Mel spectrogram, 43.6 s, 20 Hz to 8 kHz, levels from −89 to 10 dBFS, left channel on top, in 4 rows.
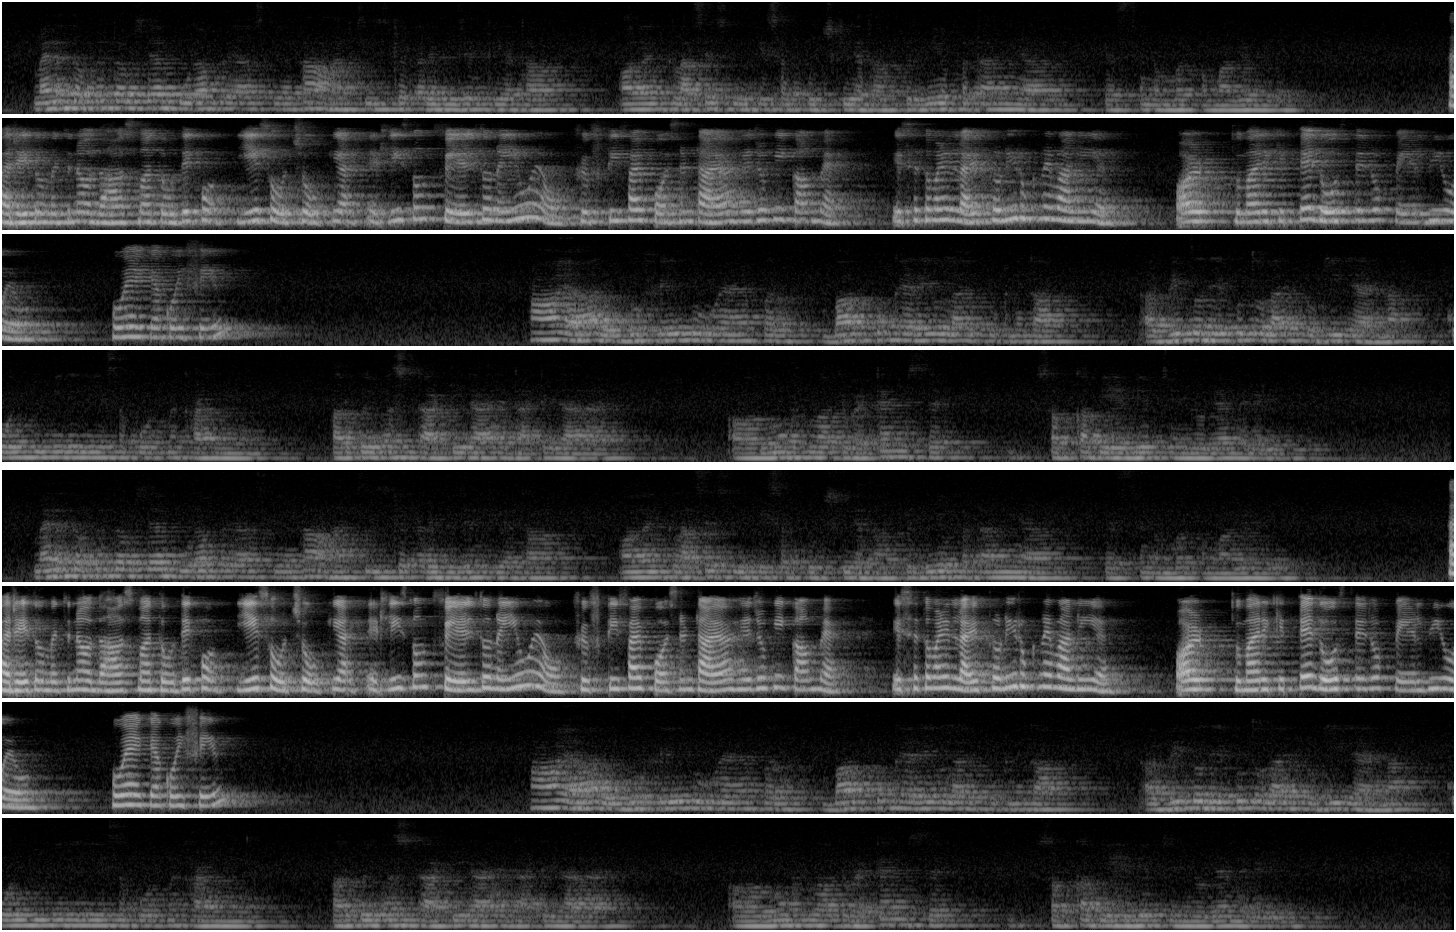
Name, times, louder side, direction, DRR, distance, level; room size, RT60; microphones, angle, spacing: voice 1, 0.2-4.2 4.6-7.9 8.3-9.7 25.7-29.8 30.3-32.4 32.6-34.6 35.1-37.3 38.1-39.8 40.2-42.4, left 1 dB, 20° left, -2 dB, 2.9 m, -39 dB
voice 2, 10.9-17.2 17.6-19.3 19.7-22.1 22.6-23.5, right 5 dB, 80° right, 12 dB, 0.6 m, -24 dB
14.0 x 11.0 x 2.8 m, 1.1 s
head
